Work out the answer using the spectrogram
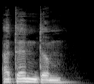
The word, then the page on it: addendum: British English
